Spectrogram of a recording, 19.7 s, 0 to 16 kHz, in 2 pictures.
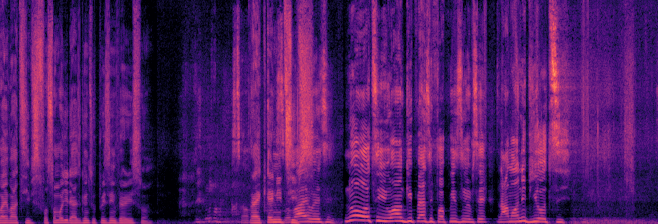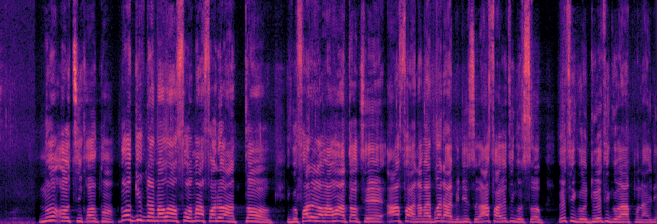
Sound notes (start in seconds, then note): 2.8 audience laughing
